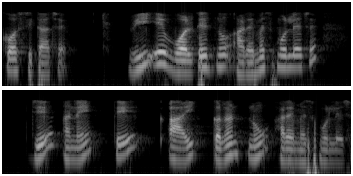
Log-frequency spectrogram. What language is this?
Gujarati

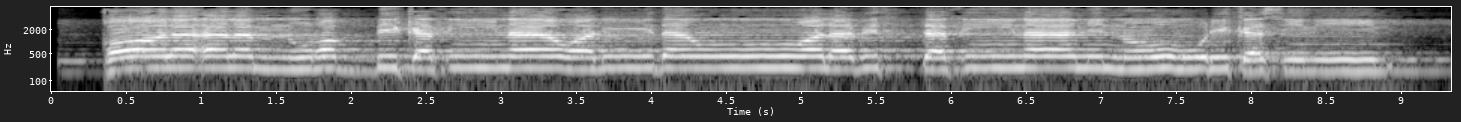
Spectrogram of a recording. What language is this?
Arabic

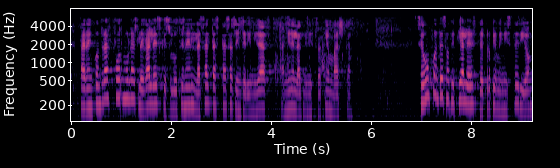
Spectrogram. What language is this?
Spanish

